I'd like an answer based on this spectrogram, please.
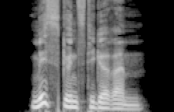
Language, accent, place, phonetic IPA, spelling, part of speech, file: German, Germany, Berlin, [ˈmɪsˌɡʏnstɪɡəʁəm], missgünstigerem, adjective, De-missgünstigerem.ogg
- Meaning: strong dative masculine/neuter singular comparative degree of missgünstig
